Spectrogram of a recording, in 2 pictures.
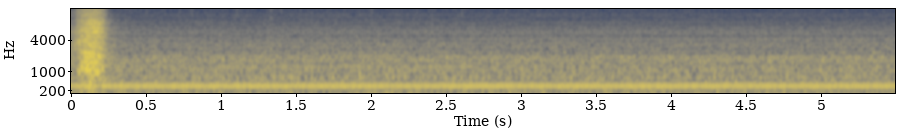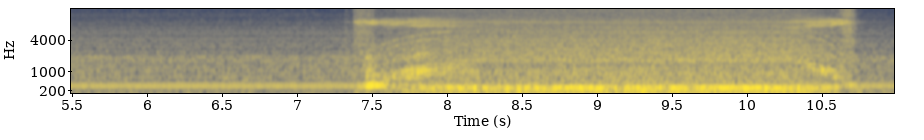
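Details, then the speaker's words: HPEVS AC-35 induction motor on a DIY Hübner inverter, bench test at 24 volts with no load, after an unexplained encoder warning: a drive hum, then a surging whine rising and falling for about three seconds before cutting out; it starts differently and won't run properly. "that give me an encoder warning which I've never seen before so I'm not sure what that is I haven't changed anything yet it does start a little bit differently you hear it"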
